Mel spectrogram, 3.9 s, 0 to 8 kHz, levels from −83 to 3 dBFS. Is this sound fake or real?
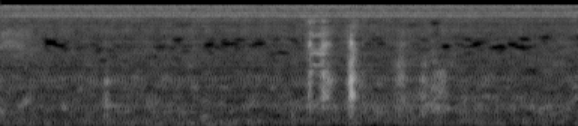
fake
